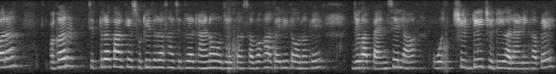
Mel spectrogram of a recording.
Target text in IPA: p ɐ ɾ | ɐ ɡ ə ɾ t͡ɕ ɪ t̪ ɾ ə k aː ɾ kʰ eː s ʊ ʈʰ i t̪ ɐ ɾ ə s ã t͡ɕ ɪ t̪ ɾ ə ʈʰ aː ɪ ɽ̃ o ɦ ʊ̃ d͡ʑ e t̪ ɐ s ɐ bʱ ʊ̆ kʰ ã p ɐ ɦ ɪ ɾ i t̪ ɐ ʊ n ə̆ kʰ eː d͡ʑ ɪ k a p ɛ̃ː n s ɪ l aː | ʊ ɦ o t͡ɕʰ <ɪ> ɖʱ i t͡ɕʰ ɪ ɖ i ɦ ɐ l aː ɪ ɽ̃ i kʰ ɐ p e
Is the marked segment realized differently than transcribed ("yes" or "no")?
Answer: no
